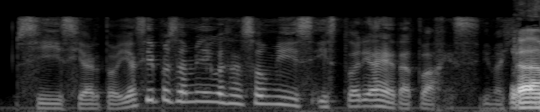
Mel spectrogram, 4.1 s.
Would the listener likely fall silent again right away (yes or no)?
no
